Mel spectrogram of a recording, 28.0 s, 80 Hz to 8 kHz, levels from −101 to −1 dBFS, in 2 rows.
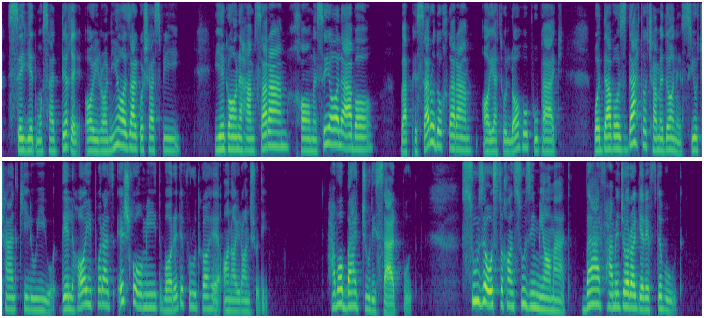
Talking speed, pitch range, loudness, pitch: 115 wpm, 170-215 Hz, -26 LUFS, 185 Hz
